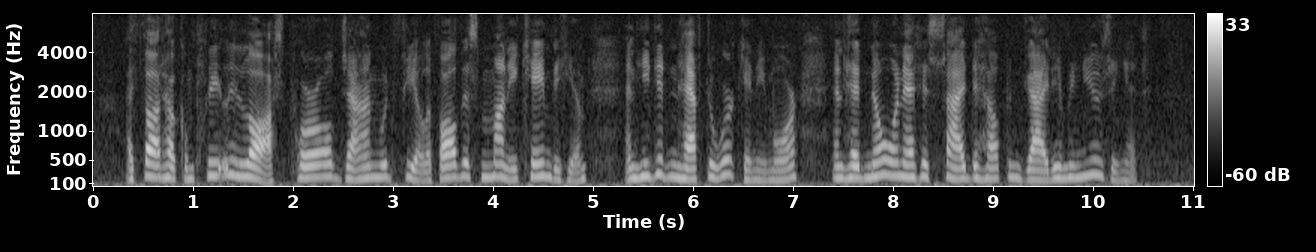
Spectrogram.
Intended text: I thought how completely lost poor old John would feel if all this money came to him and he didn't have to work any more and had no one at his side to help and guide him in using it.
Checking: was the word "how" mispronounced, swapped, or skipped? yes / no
no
